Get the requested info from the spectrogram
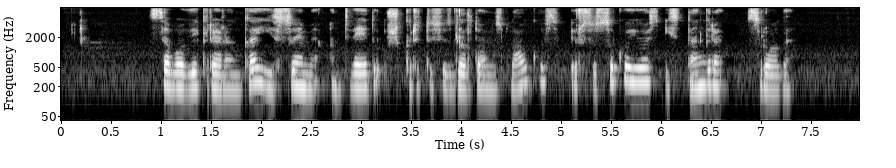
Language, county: Lithuanian, Alytus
